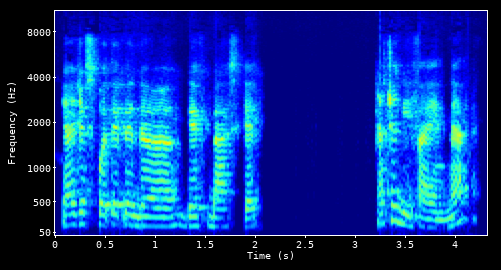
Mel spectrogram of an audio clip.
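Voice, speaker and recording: A man's voice: mid-range voice, measured pace, a bit bright. A man performing an improvised comedy scene on stage in conversational dialogue. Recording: muffled, slightly noisy stage recording.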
